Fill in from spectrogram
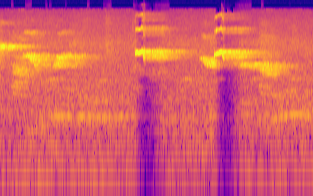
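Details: Local long-tailed shrike from Gedong Songo, Central Java, Indonesia, a kept songbird: thin high whistles slurring down, then two sharp rising notes about a second apart, over a faint hum.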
